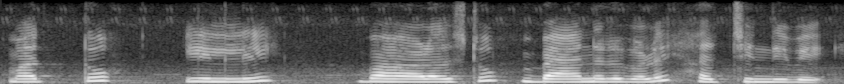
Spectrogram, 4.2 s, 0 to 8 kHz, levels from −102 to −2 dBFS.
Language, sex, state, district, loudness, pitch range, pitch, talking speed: Kannada, female, Karnataka, Bidar, -17 LUFS, 265-295 Hz, 275 Hz, 85 wpm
